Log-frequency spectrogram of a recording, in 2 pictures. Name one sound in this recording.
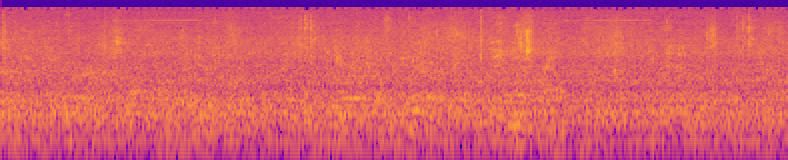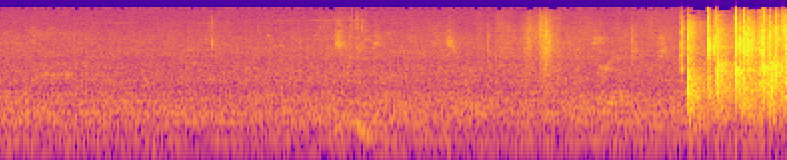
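Men murmur quietly in a large room.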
